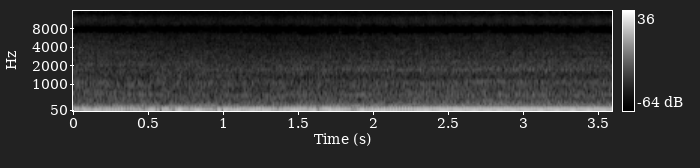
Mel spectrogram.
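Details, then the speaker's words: Long-neglected BMW Z3 M now running again: smooth, even low rumble with steady revs and no knocks or misses; engine running cleanly. Normal running. "But chuffed the bits that it's running now. Really pleased."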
